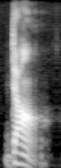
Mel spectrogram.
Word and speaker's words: dans: vocabulary is the word dans, spelled D-A-N-S. Remember not to pronounce the last letter, S, or in this case, the next to the last letter, N, and speak the word through your nose.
